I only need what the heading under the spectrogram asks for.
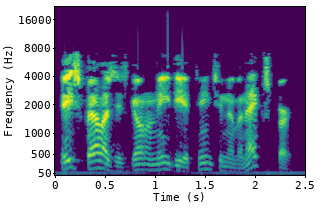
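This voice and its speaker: An actor playing a folksy, wisecracking Southern US sidekick with a colloquial drawl, in an old-time radio serial. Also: male voice, mid-range voice, very animated, quick pace, pushed and bright. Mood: straining, joking. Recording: dull, noisy old radio recording.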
